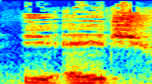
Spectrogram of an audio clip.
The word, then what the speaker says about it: eh: I've said it before, but it's not like a common thing for me to say. But they do say A, which is spelled E-H for them.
